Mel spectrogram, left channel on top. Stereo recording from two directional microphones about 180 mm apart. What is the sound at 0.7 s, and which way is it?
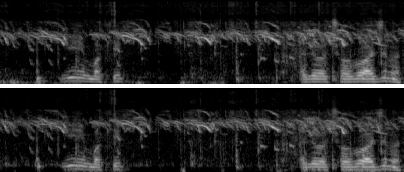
Speech, 25° right (ahead or behind).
